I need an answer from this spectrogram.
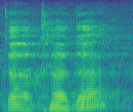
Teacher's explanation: क वर्ग का उच्चारण क ख ग कंठ से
